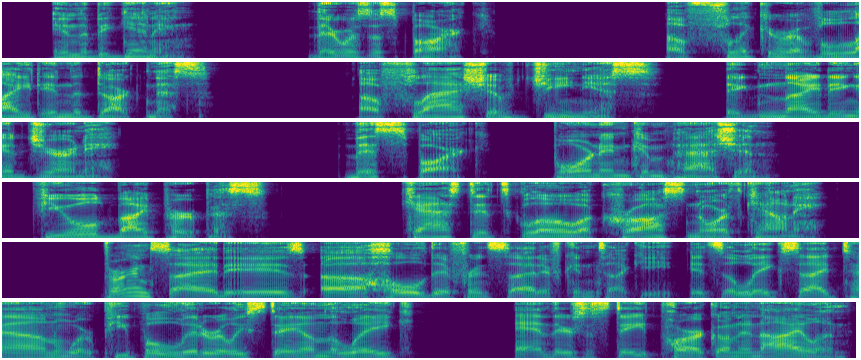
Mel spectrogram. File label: narration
